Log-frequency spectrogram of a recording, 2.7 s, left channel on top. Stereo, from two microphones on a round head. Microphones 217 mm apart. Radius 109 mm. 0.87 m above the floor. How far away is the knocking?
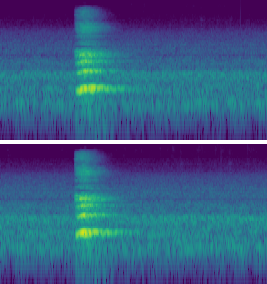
I don't hear knocking.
